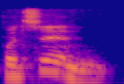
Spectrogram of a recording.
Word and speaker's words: poutine: Poutine. Exactly. For whatever reason, there's a bunch of Quebecois, they throw in an S sound after a T.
